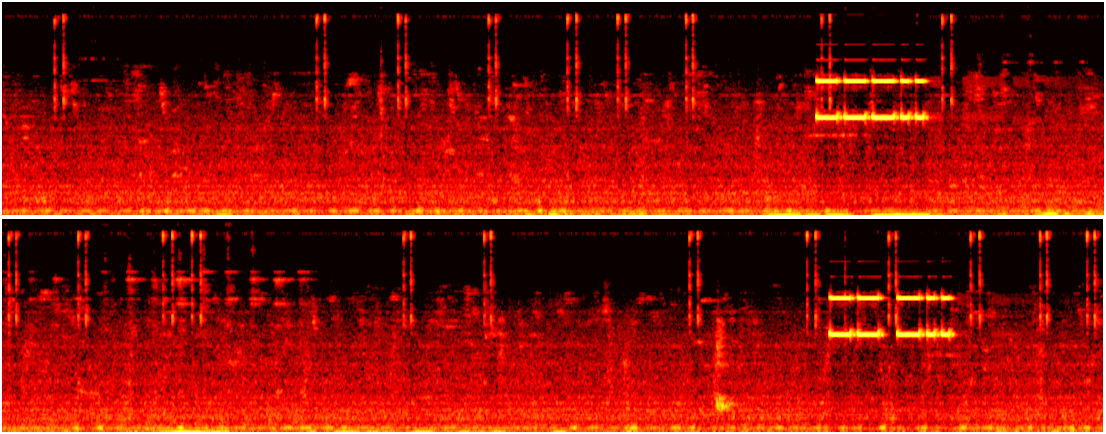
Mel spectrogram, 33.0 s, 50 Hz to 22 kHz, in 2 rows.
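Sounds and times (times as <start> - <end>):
computer mouse clicking: 0.8 - 1.1, 4.7 - 5.0, 5.6 - 6.3, 7.2 - 7.6, 8.4 - 9.5, 10.2 - 10.6, 14.1 - 14.4, 16.6 - 16.9, 17.6 - 17.9, 18.9 - 19.6, 22.5 - 22.8, 23.7 - 24.0, 26.8 - 27.2, 28.6 - 28.8, 31.0 - 31.4, 32.1 - 33.0.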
